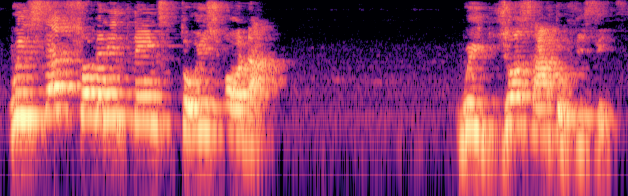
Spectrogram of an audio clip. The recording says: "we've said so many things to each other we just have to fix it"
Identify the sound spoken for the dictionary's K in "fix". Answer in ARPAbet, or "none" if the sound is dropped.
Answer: none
